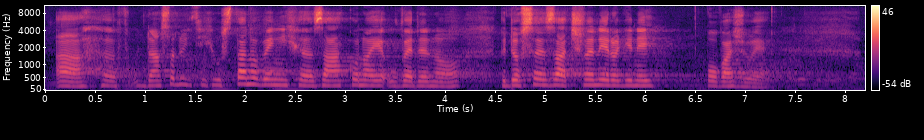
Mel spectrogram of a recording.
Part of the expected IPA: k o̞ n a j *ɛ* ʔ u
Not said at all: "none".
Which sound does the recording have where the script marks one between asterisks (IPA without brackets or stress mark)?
ɛ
